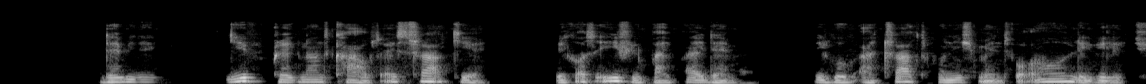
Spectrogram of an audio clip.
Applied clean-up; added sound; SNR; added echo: none; none; none; none.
